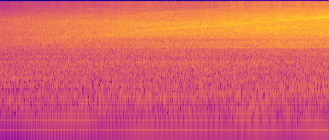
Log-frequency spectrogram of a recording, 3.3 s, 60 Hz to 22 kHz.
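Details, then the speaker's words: Rebuilt Mk1 Audi TT on its first full-load pull, stock about 195 hp expected: strong clean pull with smooth rising note, no knocks, misses or rattles; healthy engine under full load. "That sounded so good. That sounded so good. It sounds insane. It sounds really good."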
